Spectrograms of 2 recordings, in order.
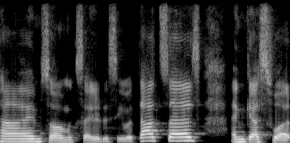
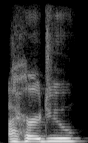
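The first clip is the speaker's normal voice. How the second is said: usual speaking voice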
